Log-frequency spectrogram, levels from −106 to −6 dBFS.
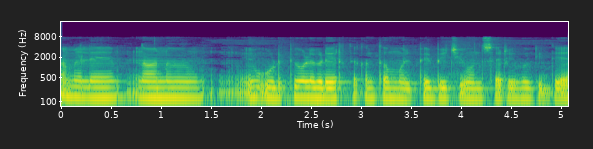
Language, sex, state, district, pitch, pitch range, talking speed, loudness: Kannada, male, Karnataka, Belgaum, 130 Hz, 120-130 Hz, 130 wpm, -17 LUFS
